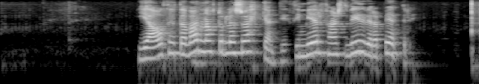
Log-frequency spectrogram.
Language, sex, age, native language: Icelandic, female, 50-59, Icelandic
